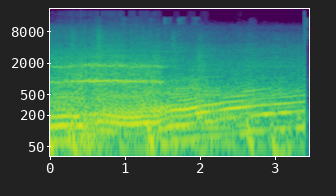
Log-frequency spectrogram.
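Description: A car's tires squeal loudly in a long skid as the red car pulls up, the whine sliding downward in pitch over engine noise, close and alone.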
